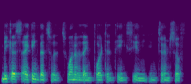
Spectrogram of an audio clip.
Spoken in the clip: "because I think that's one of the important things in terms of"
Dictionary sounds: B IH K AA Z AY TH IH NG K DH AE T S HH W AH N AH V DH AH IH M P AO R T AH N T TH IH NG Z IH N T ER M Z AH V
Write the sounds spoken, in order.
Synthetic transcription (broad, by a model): B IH K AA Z AY TH IH NG K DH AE T S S W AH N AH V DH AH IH M P AO R T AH N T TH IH NG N IH N T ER M S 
